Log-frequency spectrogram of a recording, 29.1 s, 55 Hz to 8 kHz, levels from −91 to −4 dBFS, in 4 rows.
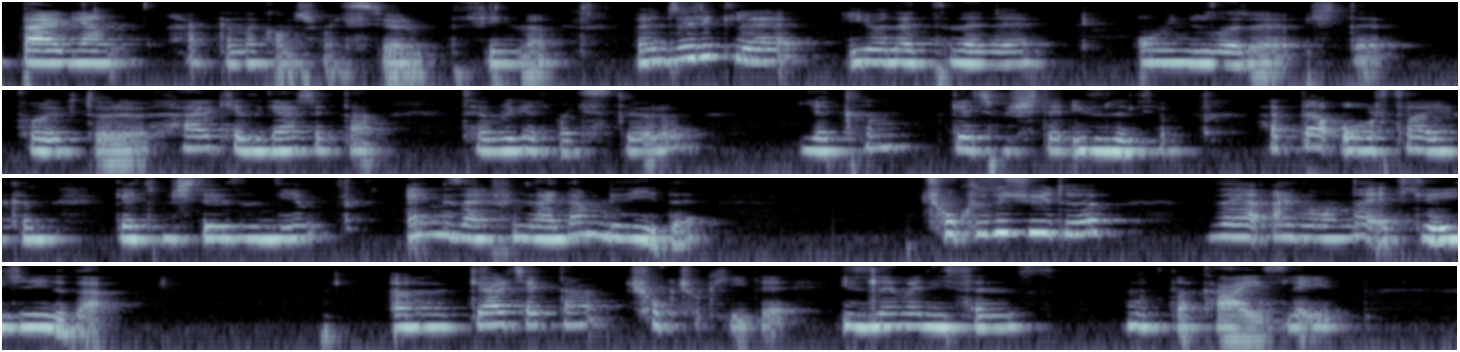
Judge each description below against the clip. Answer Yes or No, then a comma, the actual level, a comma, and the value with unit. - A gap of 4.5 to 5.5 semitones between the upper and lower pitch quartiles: No, narrow, 2.4 semitones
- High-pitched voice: Yes, high, 220 Hz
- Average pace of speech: No, slow, 85 wpm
